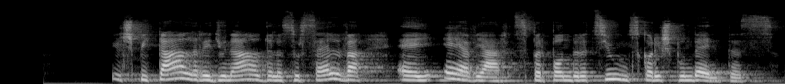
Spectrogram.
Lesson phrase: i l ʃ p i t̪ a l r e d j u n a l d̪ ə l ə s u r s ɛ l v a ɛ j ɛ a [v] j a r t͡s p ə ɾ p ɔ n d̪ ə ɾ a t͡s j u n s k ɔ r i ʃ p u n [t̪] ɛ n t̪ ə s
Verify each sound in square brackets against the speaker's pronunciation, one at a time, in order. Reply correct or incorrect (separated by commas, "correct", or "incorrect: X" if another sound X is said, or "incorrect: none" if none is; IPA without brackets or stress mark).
correct, incorrect: d̪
